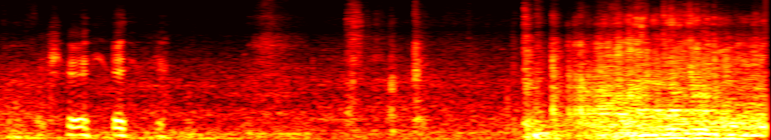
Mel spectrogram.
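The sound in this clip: An old hippie-driven van from BC has its engine warming up. A few faint knocks come first, then a steady, louder low engine rumble takes over for the last second or so.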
